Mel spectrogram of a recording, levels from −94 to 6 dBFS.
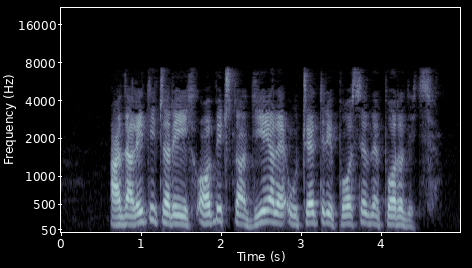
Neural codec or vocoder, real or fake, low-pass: none; real; 7.2 kHz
